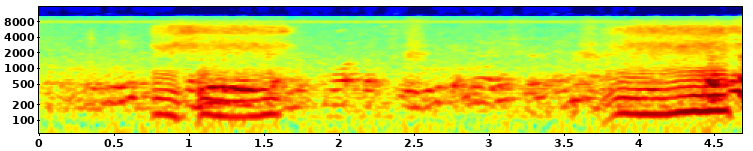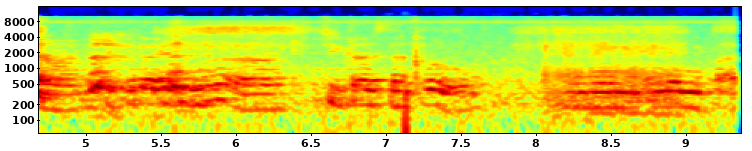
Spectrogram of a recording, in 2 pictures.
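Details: A dog snoring.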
